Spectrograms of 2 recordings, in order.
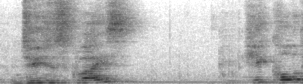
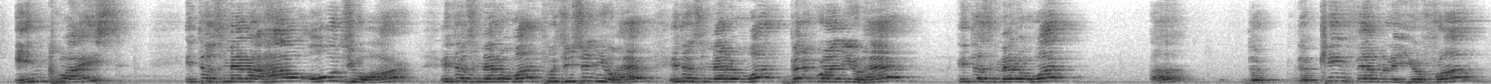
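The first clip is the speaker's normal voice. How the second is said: high, rhythmic, emphatic proclamation; forceful preaching; 7 semitones higher, 3 dB louder than usual. Real, not acted. Preacher telling congregation all are equal in Christ, fervent. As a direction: drive each repeated phrase home, pitched high.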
